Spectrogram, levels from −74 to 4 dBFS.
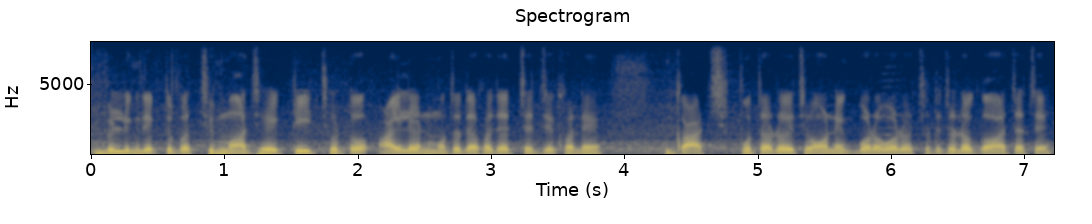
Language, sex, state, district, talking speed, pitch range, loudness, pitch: Bengali, male, West Bengal, Malda, 185 wpm, 140-150 Hz, -15 LUFS, 145 Hz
